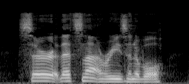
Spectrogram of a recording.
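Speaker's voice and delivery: plain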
